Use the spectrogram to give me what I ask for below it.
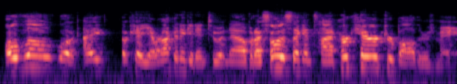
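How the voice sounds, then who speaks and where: A man's voice: sits high, rapid-fire, sharp tone. A young man co-hosting a podcast, chatting casually in a sarcastic, laughing, profane way. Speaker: podcast co-host. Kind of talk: casual chat. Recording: dull lo-fi sound.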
